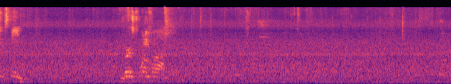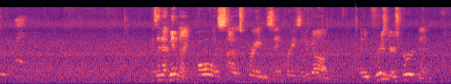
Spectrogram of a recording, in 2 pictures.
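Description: A man reads aloud calmly nearby, with long pauses.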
